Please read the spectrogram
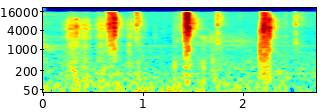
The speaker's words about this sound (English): It's cutting origami? Paper. It's scissors cutting paper.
